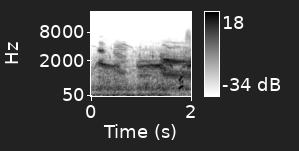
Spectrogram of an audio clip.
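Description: A bird's whistled call, twice: a short steady note, then a longer one of about a second that rises slightly at the end.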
